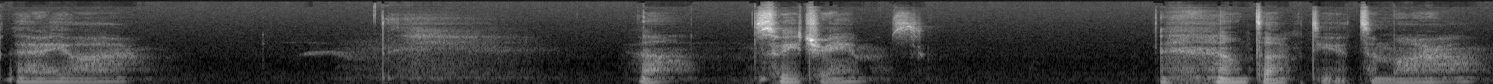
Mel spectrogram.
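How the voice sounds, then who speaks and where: A woman voicing a caring, gently persuasive witch in a hushed, breathy ASMR roleplay. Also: low voice, flat delivery, slow pace, exaggerated voice. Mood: tender, soothing. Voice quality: breathy, whispery. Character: soft, coaxing witch, a caring self-confessed monster.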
